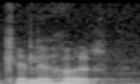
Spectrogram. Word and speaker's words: Kelleher: I think Kelleher. That's how you pronounce it, but yep, he'll start for goal.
